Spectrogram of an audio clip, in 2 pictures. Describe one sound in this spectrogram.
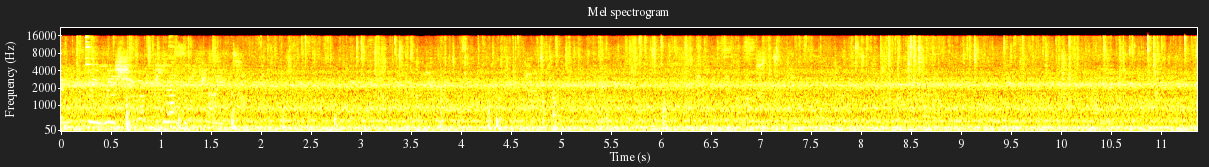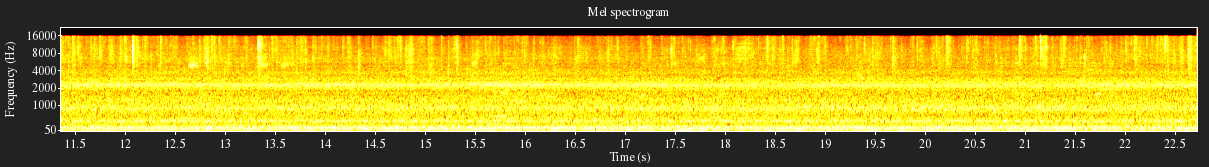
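Jet engines hum and drone steadily as an airliner taxis, heard from inside the cabin.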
